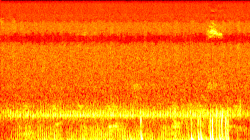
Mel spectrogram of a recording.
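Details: A rescued adult cat in Japan purrs and snores while asleep, a low even rumbling drone broken by a burst of soft clicks and taps toward the end, steady faint hum behind.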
